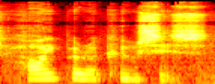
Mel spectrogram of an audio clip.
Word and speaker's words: hyperacusis: but I know I'm going to what is hyperacusis perfect pronunciation oh thank you thank you I apprecially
